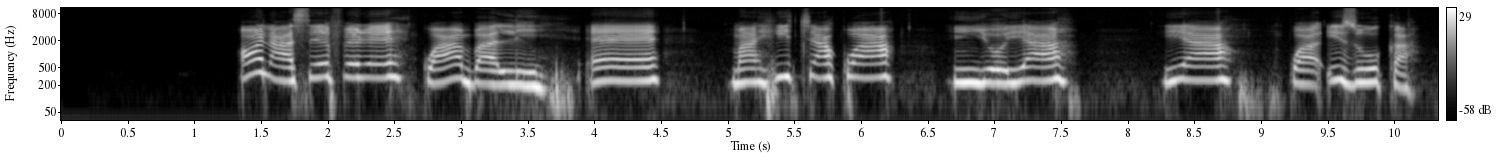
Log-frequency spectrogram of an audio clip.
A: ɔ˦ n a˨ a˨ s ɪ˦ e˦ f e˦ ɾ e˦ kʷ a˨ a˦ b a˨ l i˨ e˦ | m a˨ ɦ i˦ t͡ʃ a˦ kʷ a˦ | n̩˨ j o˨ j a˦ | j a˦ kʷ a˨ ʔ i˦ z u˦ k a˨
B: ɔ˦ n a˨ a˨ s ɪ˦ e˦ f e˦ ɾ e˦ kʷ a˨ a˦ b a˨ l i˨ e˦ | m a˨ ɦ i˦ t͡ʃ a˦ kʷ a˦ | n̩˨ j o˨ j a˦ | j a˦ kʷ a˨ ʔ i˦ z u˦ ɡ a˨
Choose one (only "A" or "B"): A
